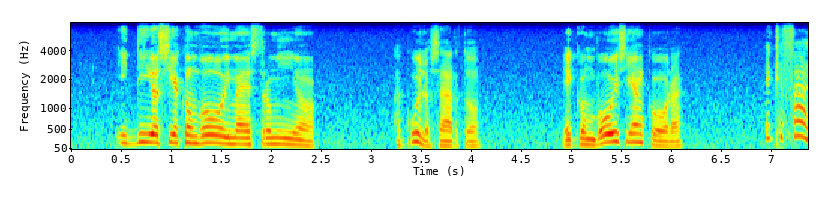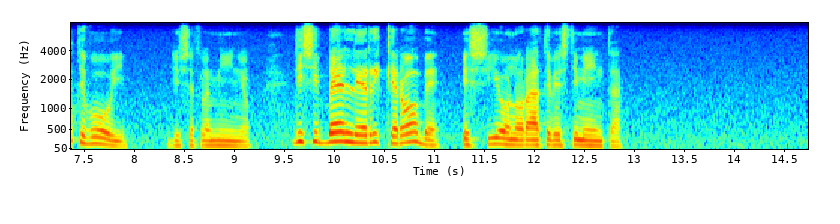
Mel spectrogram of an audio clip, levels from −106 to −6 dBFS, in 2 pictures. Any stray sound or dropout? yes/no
no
